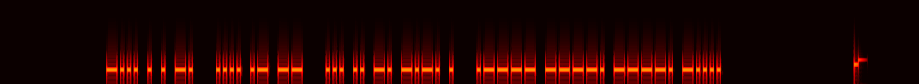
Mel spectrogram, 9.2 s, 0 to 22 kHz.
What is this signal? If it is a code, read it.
Morse code, heard as a keyed tone, about 34 wpm, 700 Hz. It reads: BEEN HAM SINCE 1996
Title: Common QSO Phrases 35wpm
